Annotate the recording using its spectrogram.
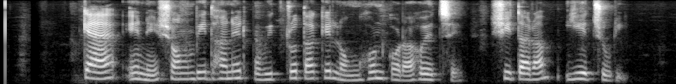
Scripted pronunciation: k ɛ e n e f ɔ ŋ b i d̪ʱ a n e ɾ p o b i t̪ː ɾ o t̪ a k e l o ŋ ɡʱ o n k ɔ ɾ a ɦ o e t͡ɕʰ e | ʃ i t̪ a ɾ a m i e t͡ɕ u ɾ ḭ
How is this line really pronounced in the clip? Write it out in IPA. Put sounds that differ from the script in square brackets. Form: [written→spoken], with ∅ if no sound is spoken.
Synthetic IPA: k ɛ e n e [f→ʃ] ɔ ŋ b i d̪ʱ a n e ɾ p o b i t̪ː ɾ o t̪ a k e l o ŋ ɡʱ o n k ɔ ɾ a ɦ o e t͡ɕʰ e | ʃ i t̪ a ɾ a m i e t͡ɕ u ɾ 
